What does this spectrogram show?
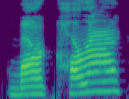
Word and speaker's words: Mercari: The other one, I think it's pronounced Mercari, Mercari, Okay.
